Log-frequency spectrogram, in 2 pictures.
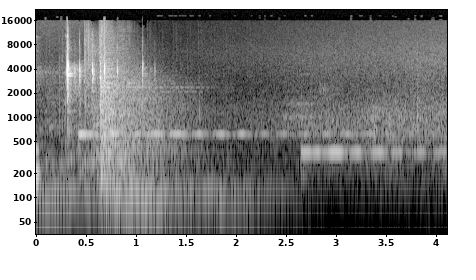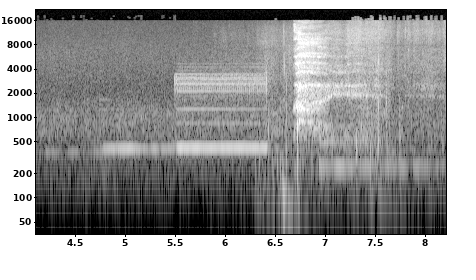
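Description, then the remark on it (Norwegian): An electronic alarm sounds with sustained tones that shift in pitch, moderately loud, ending in a sudden noisy burst followed by another steady tone. “En alarm er en alarm.”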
